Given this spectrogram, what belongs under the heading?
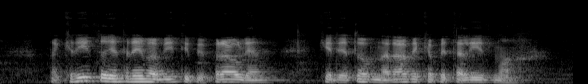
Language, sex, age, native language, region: Slovenian, male, 50-59, Slovenian, Drava region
